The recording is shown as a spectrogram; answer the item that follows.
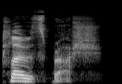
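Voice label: "clothes brush", British English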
